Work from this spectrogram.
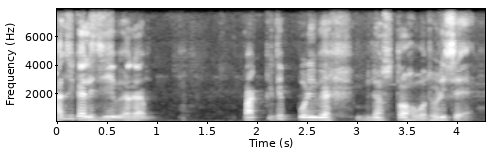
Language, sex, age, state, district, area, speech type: Assamese, male, 45-60, Assam, Darrang, rural, spontaneous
